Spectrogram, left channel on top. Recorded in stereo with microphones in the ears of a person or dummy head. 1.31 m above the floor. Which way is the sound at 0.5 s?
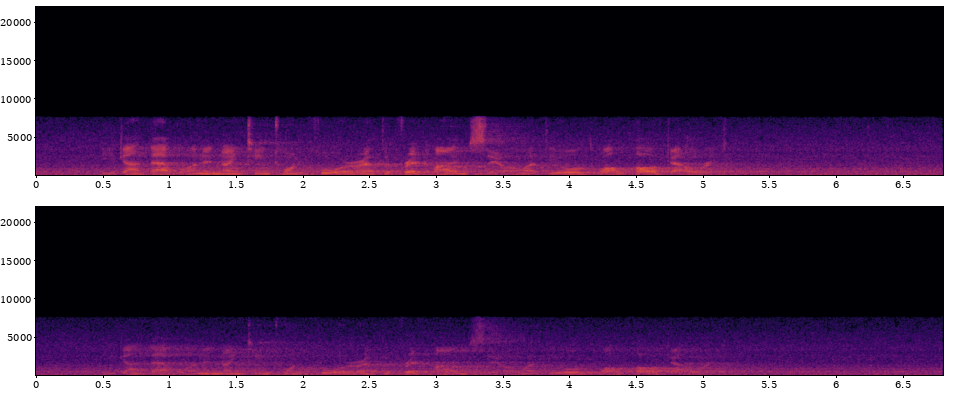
20° left (ahead or behind).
